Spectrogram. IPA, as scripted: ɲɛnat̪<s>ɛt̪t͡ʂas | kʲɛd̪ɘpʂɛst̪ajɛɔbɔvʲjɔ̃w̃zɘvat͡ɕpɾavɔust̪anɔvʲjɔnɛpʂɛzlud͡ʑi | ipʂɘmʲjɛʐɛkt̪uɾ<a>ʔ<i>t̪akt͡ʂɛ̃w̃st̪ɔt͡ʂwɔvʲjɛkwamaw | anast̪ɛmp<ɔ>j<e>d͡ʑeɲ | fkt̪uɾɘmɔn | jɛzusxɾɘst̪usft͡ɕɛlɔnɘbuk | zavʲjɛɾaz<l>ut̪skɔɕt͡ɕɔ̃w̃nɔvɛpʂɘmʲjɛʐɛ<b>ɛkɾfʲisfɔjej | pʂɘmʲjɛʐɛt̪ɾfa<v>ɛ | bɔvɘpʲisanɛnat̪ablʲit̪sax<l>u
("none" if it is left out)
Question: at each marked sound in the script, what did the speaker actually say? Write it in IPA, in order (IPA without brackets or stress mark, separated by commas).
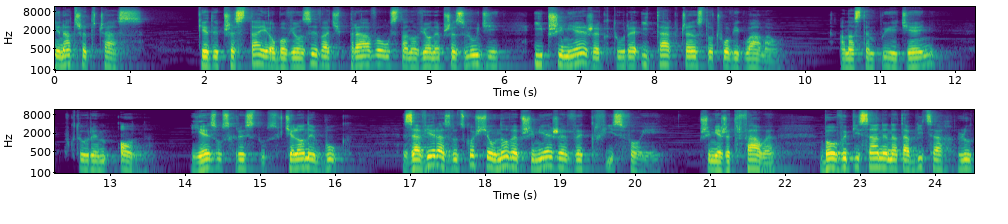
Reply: ʂ, ɛ, i, u, ɛ, l, v, w, l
